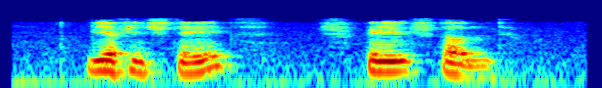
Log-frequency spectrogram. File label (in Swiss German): "wie viel stehts", alsace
